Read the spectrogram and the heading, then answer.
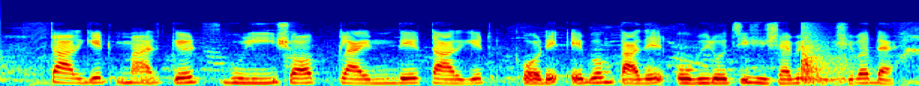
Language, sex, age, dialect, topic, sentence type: Bengali, female, 60-100, Standard Colloquial, banking, statement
